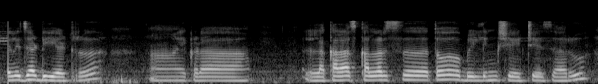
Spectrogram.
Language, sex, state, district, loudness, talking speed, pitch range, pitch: Telugu, female, Andhra Pradesh, Krishna, -19 LUFS, 110 wpm, 180-200 Hz, 190 Hz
